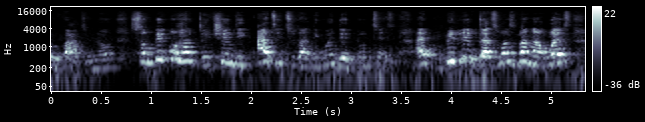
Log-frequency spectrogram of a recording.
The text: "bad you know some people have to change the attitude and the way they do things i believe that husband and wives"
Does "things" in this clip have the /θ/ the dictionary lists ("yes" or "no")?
no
